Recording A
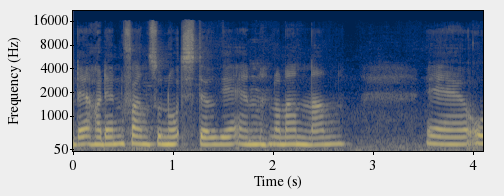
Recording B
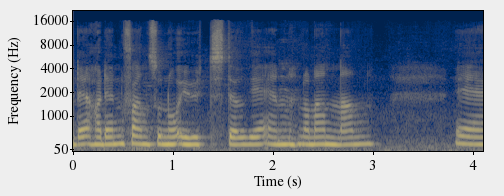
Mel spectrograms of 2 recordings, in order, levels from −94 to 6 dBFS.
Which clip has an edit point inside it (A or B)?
A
